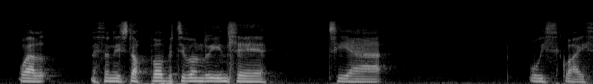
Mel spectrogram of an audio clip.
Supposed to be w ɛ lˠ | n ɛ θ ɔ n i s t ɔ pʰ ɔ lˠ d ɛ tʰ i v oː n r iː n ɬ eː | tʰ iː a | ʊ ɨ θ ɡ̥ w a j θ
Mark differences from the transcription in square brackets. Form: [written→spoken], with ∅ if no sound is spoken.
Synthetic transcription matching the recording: w ɛ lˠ | n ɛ θ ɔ n i s t ɔ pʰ ɔ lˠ [d→b] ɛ tʰ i v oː n r iː n ɬ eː | tʰ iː a | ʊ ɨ θ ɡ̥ w a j θ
